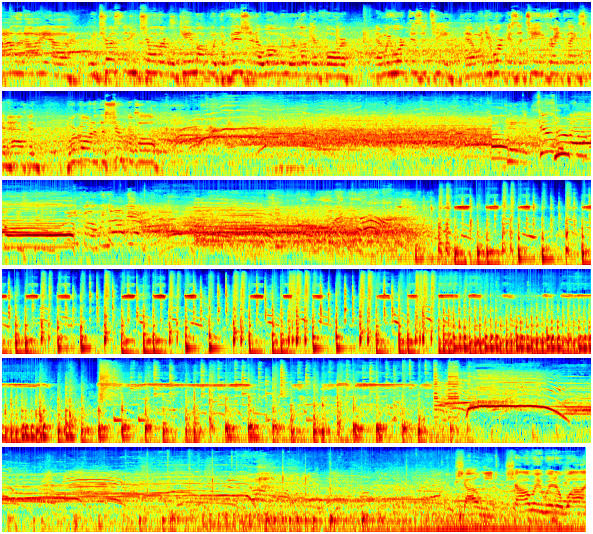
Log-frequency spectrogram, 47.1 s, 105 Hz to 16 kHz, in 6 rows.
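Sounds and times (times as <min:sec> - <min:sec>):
drum kit and bucket drumming: 0:21.2 - 0:44.6.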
